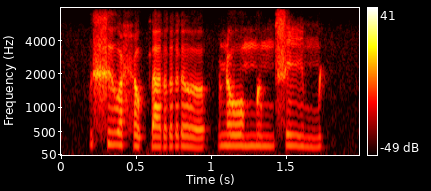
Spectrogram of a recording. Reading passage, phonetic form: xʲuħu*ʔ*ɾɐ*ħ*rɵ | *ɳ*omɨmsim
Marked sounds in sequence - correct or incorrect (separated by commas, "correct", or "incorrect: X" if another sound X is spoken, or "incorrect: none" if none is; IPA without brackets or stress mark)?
correct, incorrect: none, correct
